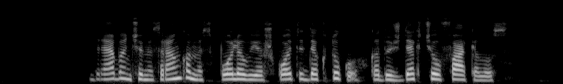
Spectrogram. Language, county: Lithuanian, Klaipėda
